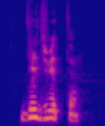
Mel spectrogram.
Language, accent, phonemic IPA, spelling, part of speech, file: French, Canada, /de.dɥit/, déduites, adjective, LL-Q150 (fra)-déduites.wav
- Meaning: feminine plural of déduit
